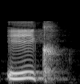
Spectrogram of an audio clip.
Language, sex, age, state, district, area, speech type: Hindi, female, 30-45, Madhya Pradesh, Betul, urban, read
